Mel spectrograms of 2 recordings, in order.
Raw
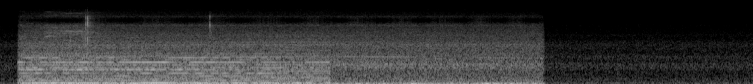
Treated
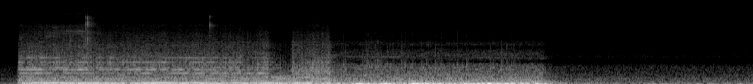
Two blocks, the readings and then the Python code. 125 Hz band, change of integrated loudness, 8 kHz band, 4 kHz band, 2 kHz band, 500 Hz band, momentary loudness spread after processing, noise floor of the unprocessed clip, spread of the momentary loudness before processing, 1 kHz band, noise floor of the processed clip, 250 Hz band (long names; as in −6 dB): +6.0 dB, +1.5 dB, below −10 dB, −13.5 dB, −11.5 dB, −1.5 dB, 8 LU, −50 dBFS, 9 LU, −7.0 dB, −44 dBFS, +2.5 dB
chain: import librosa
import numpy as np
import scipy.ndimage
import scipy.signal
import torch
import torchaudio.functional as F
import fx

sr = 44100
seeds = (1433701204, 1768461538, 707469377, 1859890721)

y = fx.wiener(x, sr, points=41)
y = fx.rider(y, sr, range_db=5, speed_s=2.0)
y = fx.spec_box(y, sr, start_s=2.69, length_s=0.22, low_hz=440.0, high_hz=7300.0, gain_db=-13)
y = fx.tilt_shelf(y, sr, db=5.5, hz=760.0)
y = fx.room_shoebox(y, sr, seeds[0], volume_m3=56.0, walls='mixed', distance_m=0.33)
y = y * librosa.db_to_amplitude(-1.5)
